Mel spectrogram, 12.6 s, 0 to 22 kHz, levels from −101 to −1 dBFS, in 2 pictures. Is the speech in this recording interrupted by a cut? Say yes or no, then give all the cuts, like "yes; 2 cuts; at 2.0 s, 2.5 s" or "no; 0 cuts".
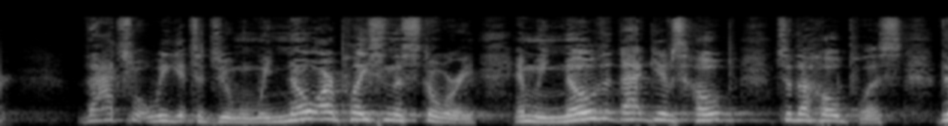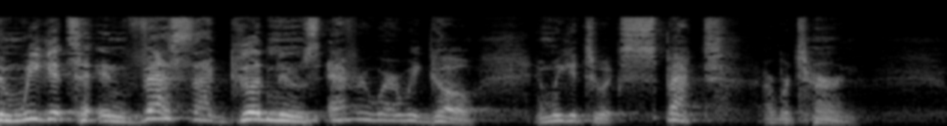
no; 0 cuts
